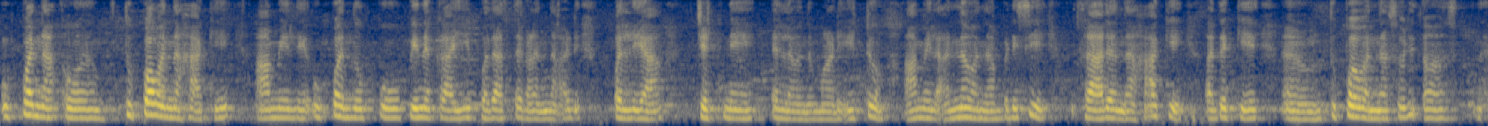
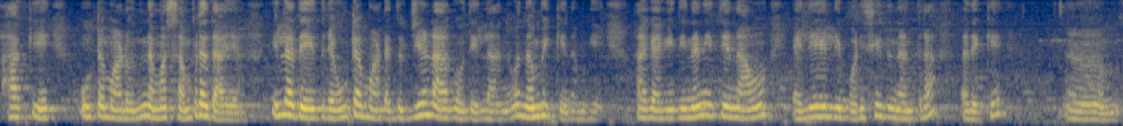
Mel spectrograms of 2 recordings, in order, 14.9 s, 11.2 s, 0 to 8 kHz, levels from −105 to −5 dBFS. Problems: background sounds at intervals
